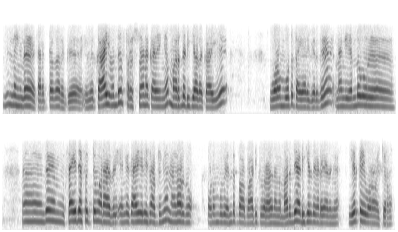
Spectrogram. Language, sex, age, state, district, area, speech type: Tamil, female, 45-60, Tamil Nadu, Namakkal, rural, conversation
